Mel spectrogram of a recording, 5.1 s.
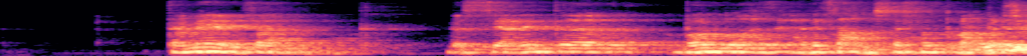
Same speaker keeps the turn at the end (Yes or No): No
